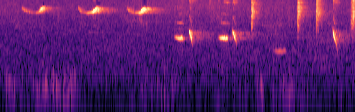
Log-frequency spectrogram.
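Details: Nightingale song from Kuzminsky forest park: thin high whistled notes repeated three times, then loud sharp down-slurred chips and brief whistles, with a quiet background.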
